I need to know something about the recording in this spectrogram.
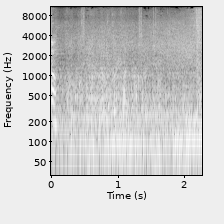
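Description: Range Rover Sport's engine running under load as it crawls up a steep, loose rock climb, a steady low rumble with wind buffeting the microphone.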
